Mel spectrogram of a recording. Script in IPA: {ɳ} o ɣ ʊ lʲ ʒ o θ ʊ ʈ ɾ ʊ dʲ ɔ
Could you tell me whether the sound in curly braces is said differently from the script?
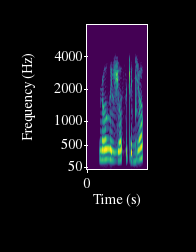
no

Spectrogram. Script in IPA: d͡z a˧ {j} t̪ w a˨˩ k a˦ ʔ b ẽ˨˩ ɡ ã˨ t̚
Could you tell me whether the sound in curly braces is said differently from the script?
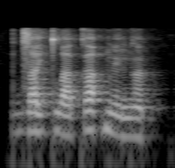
no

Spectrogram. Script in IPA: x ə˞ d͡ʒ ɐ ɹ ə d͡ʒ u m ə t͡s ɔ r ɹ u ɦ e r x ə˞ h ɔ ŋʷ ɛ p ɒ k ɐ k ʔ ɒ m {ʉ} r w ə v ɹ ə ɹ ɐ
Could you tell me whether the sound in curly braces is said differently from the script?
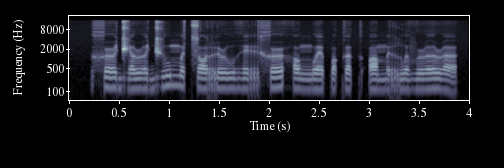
yes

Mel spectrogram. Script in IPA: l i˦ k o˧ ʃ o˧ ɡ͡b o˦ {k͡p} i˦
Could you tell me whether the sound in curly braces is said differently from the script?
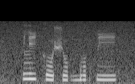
no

